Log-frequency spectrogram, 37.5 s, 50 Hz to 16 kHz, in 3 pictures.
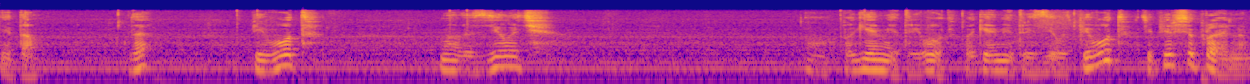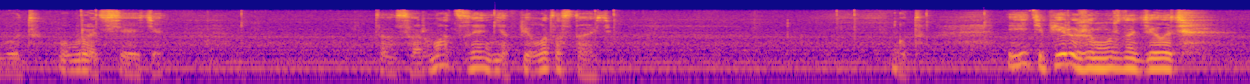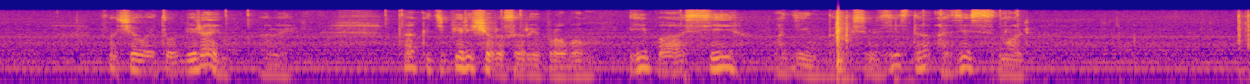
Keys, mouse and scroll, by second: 2.3 click, 4.5-7.5 drag, 9.6-12.6 middle drag, 13.3 click, 14.9-17.9 middle drag, 18.4-21.5 drag, 21.8-24.8 middle drag, 27.3 click, 28.9-34.4 drag, 35.0-37.5 drag.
